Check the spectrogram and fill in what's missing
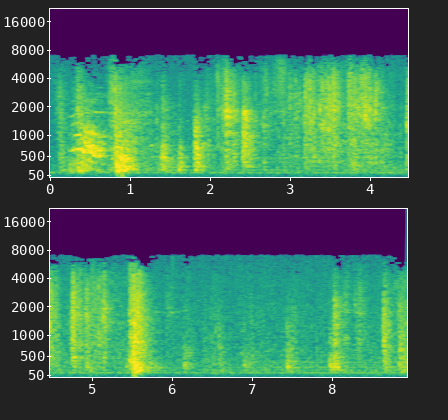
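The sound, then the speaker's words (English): A screen door bangs shut with a sharp slap, and another hard knock follows a few seconds later, amid voices and busy household noise. “Don't leave the screen door open!”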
